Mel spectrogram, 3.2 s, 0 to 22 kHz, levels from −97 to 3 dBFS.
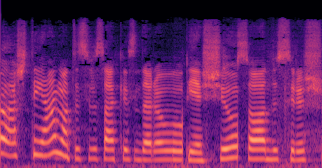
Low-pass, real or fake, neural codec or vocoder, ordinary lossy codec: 14.4 kHz; fake; autoencoder, 48 kHz, 128 numbers a frame, DAC-VAE, trained on Japanese speech; MP3, 64 kbps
